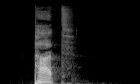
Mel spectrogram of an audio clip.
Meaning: 1. in stalemate (said of a situation where one player is not in check but still has no legal move) 2. deadlocked
- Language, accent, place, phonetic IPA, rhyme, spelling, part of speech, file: German, Germany, Berlin, [pat], -at, patt, adjective, De-patt.ogg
